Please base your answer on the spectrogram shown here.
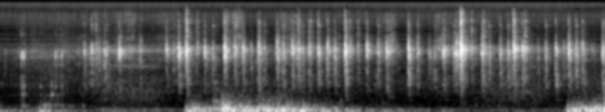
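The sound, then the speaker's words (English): Fast, uneven clatter of fingers typing on a computer keyboard, a dense run of key clicks with short pauses and no voices. “Oh boy, suddenly I don't know how to type at all.”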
